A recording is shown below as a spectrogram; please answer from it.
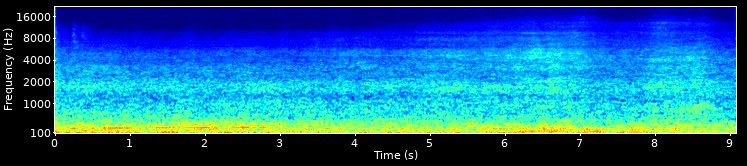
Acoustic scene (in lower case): residential area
